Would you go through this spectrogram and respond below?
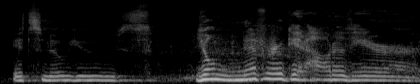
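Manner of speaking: low, stretched, spooky scary voice. Telling a joke, acting out a man trying to frighten another in his scariest voice. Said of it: "he says in his scariest voice".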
